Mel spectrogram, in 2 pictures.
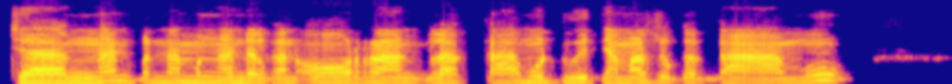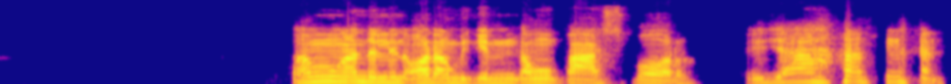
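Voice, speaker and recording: A man giving an animated, lecturing monologue to his viewers, often pushing his voice up toward a near-shout. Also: sits high, unhurried, dry recording. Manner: rhetorical tag questions. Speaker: YouTube commentator. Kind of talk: casual monologue.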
